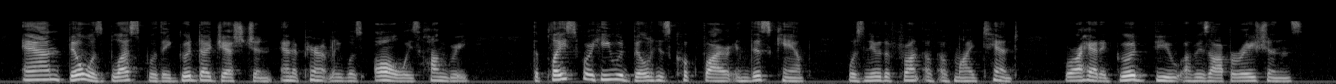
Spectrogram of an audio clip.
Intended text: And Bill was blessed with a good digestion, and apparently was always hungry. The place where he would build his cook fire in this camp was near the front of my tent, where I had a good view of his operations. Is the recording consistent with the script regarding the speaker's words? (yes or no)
no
